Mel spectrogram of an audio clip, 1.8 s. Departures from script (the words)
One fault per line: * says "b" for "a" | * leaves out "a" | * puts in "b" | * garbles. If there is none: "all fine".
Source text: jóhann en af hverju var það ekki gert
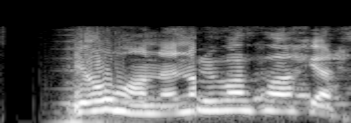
* leaves out "af"
* leaves out "ekki"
